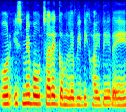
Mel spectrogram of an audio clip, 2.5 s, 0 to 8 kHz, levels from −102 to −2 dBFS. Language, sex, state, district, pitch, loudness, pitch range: Hindi, female, Uttar Pradesh, Shamli, 205 Hz, -16 LUFS, 190-225 Hz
